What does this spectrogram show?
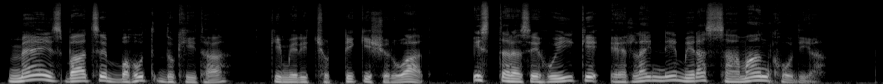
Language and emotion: Hindi, sad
